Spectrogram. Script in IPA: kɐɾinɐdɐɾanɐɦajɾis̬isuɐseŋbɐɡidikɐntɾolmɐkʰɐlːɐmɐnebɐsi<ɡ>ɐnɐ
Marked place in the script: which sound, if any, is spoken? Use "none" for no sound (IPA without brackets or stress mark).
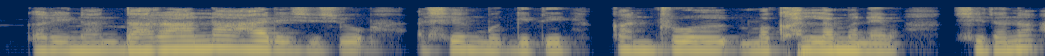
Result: d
